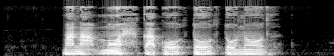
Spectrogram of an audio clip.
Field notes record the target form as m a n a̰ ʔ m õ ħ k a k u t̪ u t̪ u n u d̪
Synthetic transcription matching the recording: m a n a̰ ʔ m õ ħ k a k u t̪ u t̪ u n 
